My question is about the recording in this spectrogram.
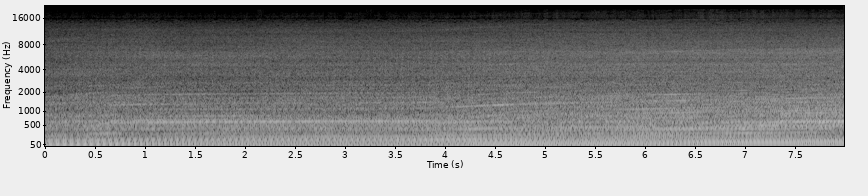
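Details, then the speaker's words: R56 Mini Cooper S, N14 engine, after head rebuild: idle lopes and pulses unevenly though it revs up fine; the cam timing was set with the timing tool but is suspected wrong, cam cover removed to check lobes. "It does rev up fine. Look at the dash. >> It sounds awful."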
